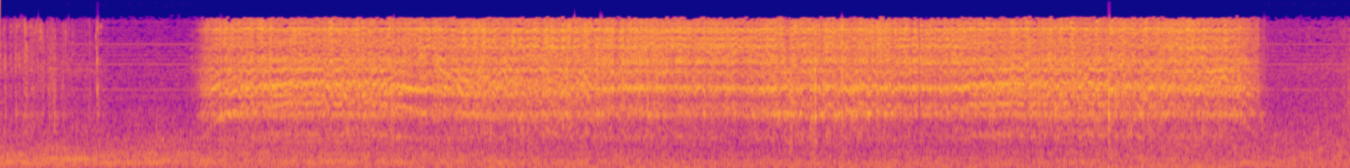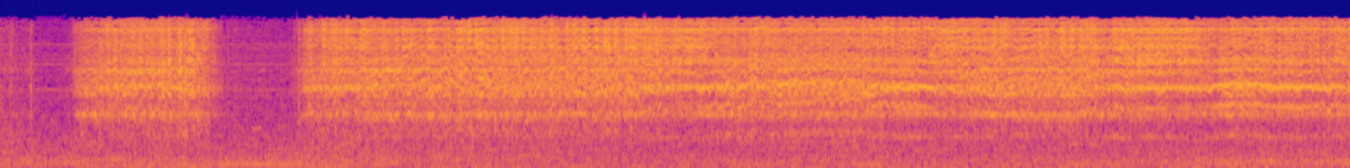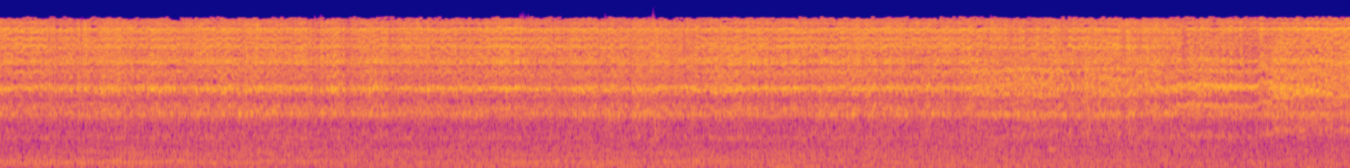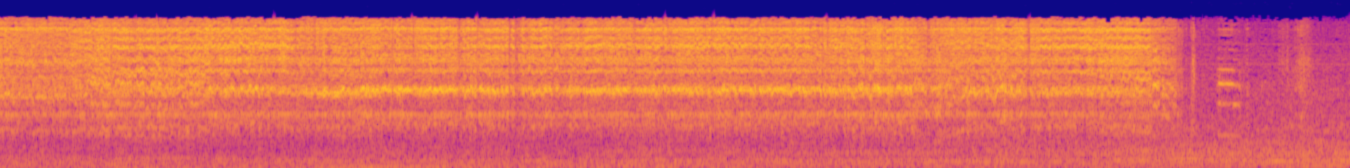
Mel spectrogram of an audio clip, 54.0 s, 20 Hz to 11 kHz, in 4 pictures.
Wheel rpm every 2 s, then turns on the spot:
10, 120, 160, 160, 160, 160, 70, 80, 80, 160, 160, 160, 160, 160, 160, 160, 160, 160, 160, 160, 190, 210, 230, 230, 230, 220, 50.
0-2 12-14 52-54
